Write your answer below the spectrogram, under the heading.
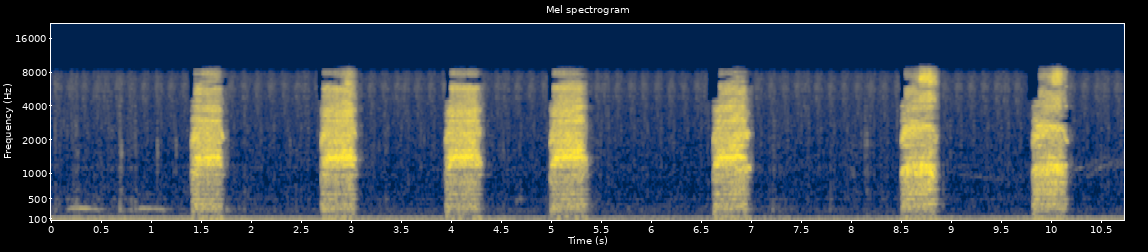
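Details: A Barn Owl at a nest box in a corral at night, 11:24 pm on 18 February 2023 during mating, female holding a rodent, gives eight harsh hissing screeches about half a second long, one to two seconds apart, over a low hum.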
